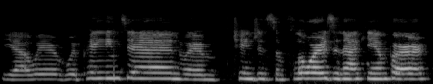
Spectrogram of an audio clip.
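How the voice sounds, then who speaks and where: A woman's voice: high-pitched, steady tone, slow pace. A woman with a Russian accent, a native Russian speaker, talking as a guest in a casual chat and giving short, agreeing replies.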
